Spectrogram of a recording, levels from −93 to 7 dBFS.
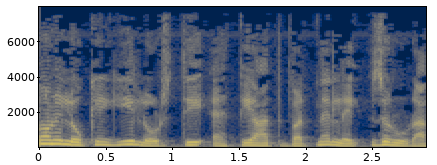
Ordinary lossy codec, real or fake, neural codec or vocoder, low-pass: none; real; none; none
